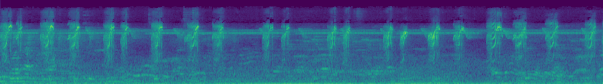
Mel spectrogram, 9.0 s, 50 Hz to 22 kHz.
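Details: Eleven-day-old Streak-eared Bulbul nestling in Ubon Ratchathani, Thailand, recorded 13 April 2023: sharp, high chirps repeated in quick, uneven bursts roughly every half second, over a steady high insect-like whine and low rumble.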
